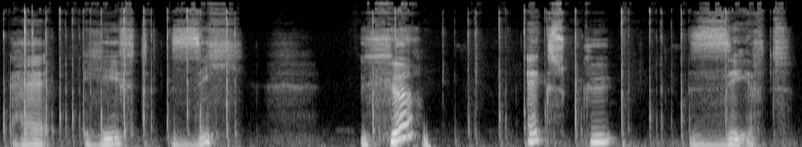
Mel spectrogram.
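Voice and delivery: very slow, stretched hij heeft zich geëxcuseerd; slow, careful geëxcuseerd; slow dictation. Shown as a demonstration. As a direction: drag each syllable as you write. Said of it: "saying the words while writing".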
